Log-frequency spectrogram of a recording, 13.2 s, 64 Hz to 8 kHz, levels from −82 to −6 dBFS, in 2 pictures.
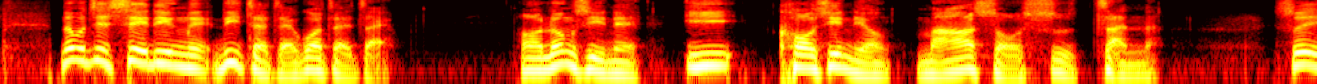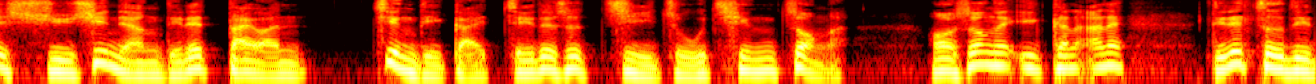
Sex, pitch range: male, 115-170 Hz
